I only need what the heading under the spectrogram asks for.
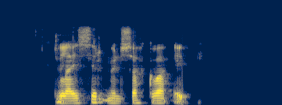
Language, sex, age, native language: Icelandic, male, 20-29, Icelandic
